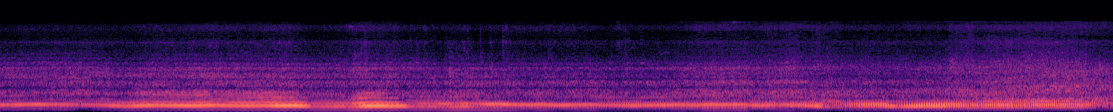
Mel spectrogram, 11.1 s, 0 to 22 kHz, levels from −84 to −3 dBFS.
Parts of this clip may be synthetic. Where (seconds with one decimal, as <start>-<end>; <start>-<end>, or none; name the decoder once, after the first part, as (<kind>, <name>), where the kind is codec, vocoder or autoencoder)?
none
